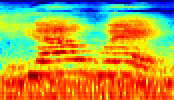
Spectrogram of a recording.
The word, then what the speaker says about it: Yahweh: And yung sabi dito, Jewish, and yung sabi dito, is pronounced Yahweh, Yud-He-Vav-He.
